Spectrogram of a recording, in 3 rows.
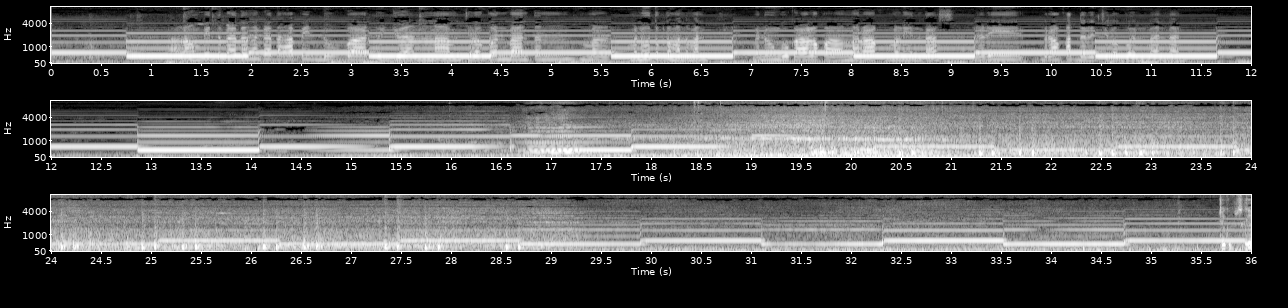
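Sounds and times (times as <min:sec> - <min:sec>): level crossing alarm two tones: 0:00.0 - 0:36.0
diesel train rumbling past: 0:14.4 - 0:36.0
train horn: 0:16.4 - 0:30.0
wheels clacking over rail joints: 0:18.1 - 0:28.8.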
